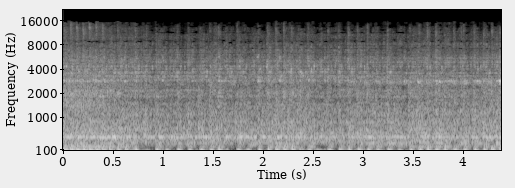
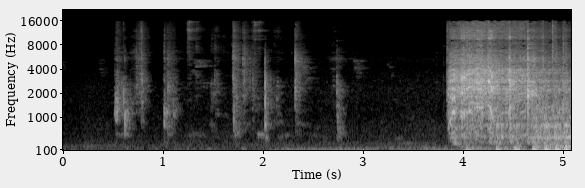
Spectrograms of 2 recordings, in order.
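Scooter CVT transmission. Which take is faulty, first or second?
first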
